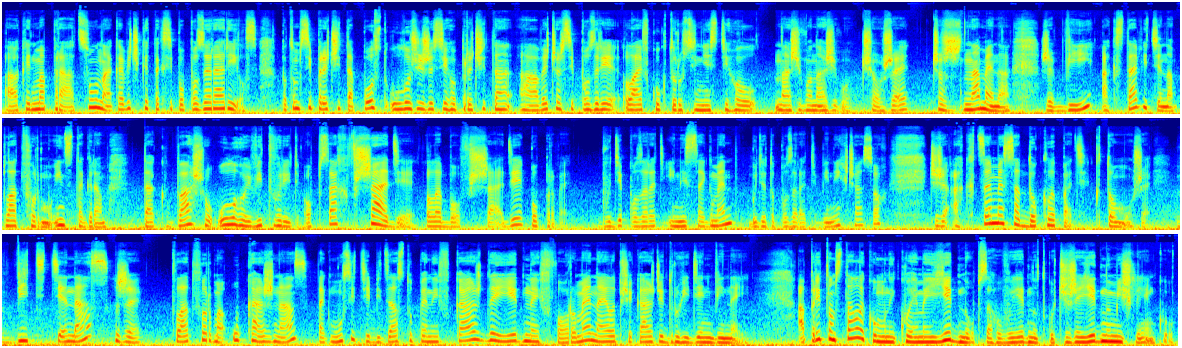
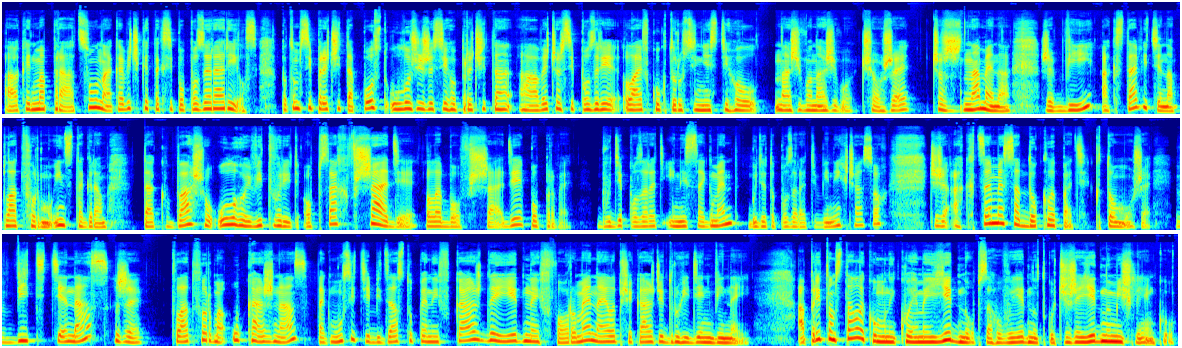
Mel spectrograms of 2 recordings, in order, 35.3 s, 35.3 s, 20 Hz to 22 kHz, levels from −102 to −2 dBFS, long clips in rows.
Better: second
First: low rumble; faint; throughout; 25 dB below the speech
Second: none

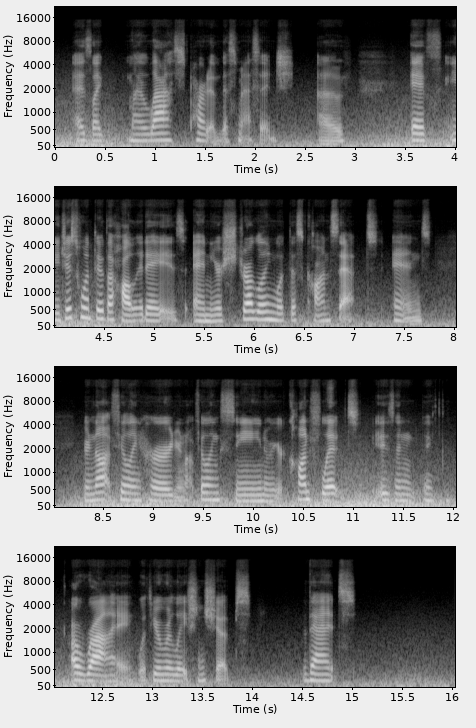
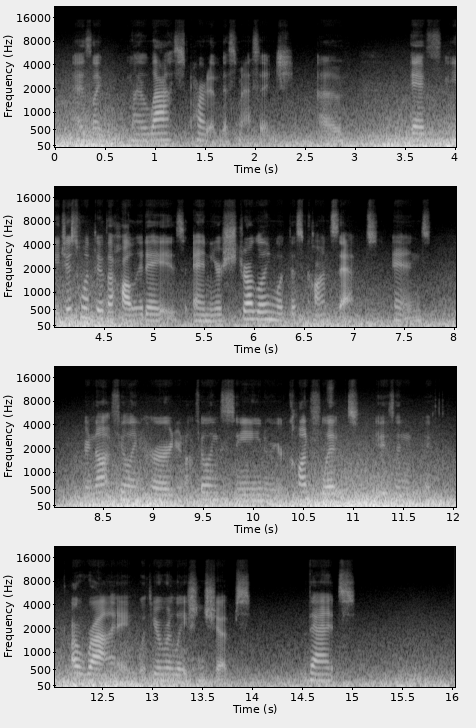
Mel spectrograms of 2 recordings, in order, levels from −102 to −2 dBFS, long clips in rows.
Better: first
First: wind noise on the microphone; occasional gusts; 15 dB below the speech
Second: wind noise on the microphone; heavy; 2 dB below the speech

